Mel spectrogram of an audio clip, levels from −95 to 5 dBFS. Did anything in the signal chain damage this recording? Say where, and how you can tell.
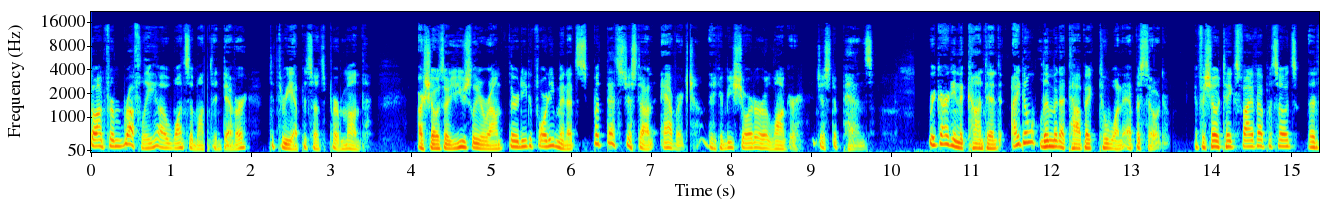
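Yes, at the codec stage. Separately encoded pieces were joined without trimming encoder delay and last-frame padding, leaving a gap at a join of encoded pieces every 6 s. The speech breaks off in a gap of 42 ms at 1.41 s and 34 ms at 7.45 and 13.49 s, then resumes where it stopped.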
